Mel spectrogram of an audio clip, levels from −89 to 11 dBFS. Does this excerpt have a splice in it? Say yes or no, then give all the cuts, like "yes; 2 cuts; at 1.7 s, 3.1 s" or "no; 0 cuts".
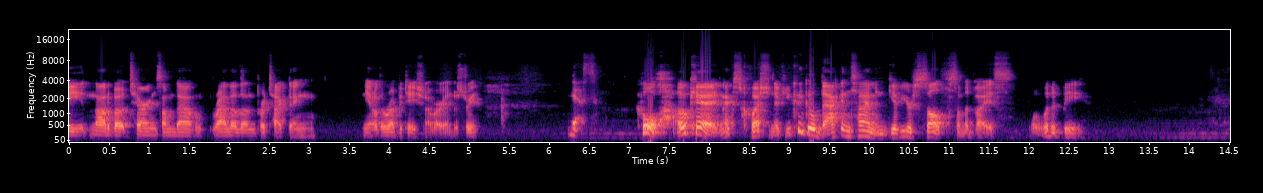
no; 0 cuts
